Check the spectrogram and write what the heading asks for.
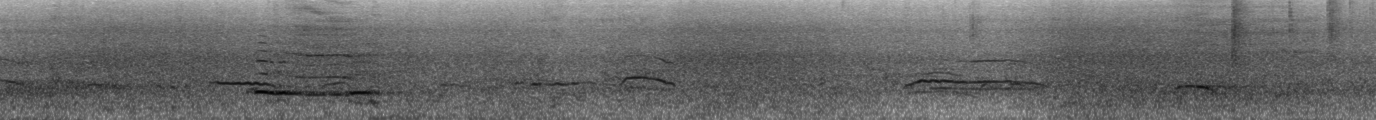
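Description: Steady rushing of wind and surf, with short wavering pitched calls every second or two, some held for about half a second.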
